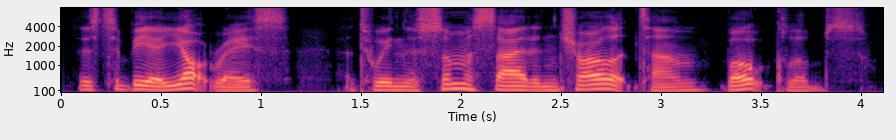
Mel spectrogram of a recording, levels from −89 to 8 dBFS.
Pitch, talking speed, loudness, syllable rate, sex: 135 Hz, 190 wpm, -17 LUFS, 5.8 syllables/s, male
